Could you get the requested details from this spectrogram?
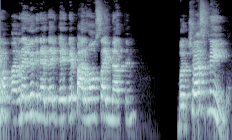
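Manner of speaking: ordinary talk, nothing marked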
